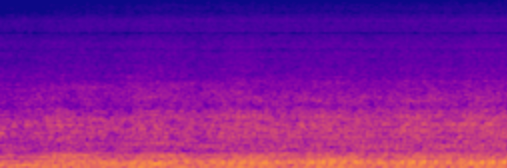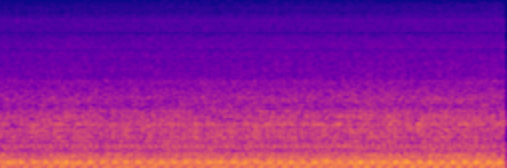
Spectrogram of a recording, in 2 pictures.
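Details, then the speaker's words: Drift car after tightening three loose spark plugs to cure a slight misfire, solid-mounted engine: steady petrol idle, even exhaust pulse, no stumble, more crisp; shakes from the solid mounts but sounds smooth. Oil pressure seems high. "shaking a bit yeah it's more crisp now I don't know it's called solid mounted looks like it's shaking a bit but it sounds smooth"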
